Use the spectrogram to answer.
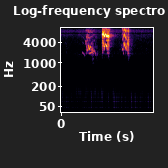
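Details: Pet lovebirds kissing and chirping: three harsh, broadband squawks in under two seconds, the first a short rising note run into a buzzy burst, then two loud rasping chirps, over a quiet low hum.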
